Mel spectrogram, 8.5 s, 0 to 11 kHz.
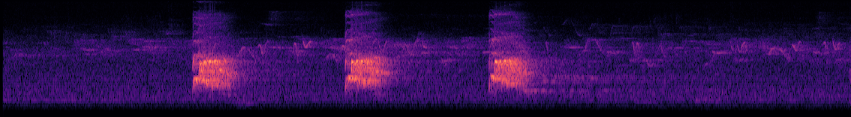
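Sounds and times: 
red-bellied woodpecker churring calls: 0:01.9 - 0:02.6, 0:03.4 - 0:04.0, 0:04.9 - 0:06.0.

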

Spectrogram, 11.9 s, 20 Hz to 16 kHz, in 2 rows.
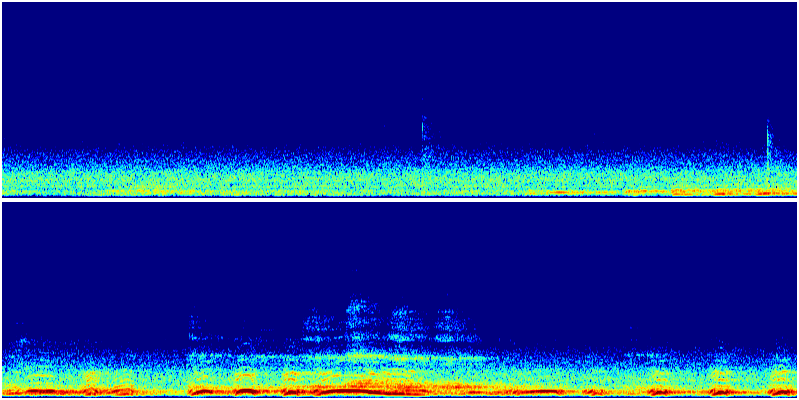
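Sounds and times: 
Barred owl hooting and cackling: 0:06.0 - 0:11.9.

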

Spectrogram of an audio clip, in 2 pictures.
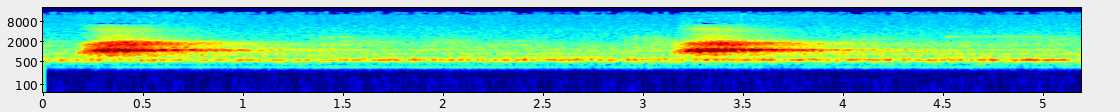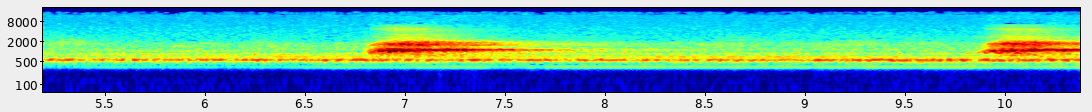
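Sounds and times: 
red fox rasping drawn-out scream: 0:00.2 - 0:01.1, 0:03.2 - 0:04.0, 0:06.8 - 0:07.8, 0:09.9 - 0:10.3.

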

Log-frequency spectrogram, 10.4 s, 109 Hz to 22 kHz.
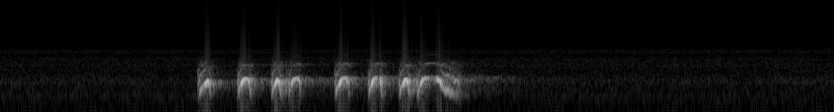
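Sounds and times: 
barred owl calling with hoots: 0:02.5 - 0:06.3.

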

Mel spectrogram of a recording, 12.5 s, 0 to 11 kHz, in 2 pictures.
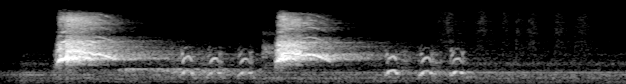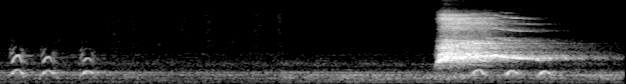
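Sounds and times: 
red fox giving harsh hoarse screams: 0:00.6 - 0:04.8, 0:10.6 - 0:12.5
red fox giving quick triplets of short yaps: 0:00.6 - 0:04.9, 0:06.3 - 0:07.5, 0:10.6 - 0:12.3.

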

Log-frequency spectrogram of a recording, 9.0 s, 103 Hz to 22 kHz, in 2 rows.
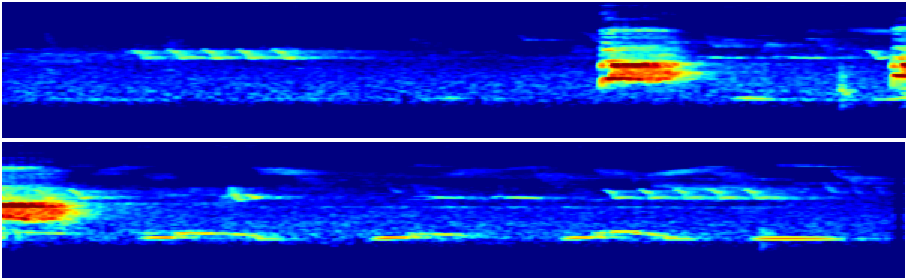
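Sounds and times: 
red-bellied woodpecker harsh rolling calls: 0:03.0 - 0:05.4.

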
